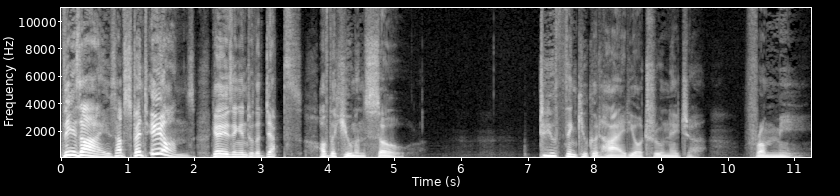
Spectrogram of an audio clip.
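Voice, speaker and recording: A pompous old ham actor. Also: male voice, medium pitch, very animated, slow pace, dry recording, studio quality. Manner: grandiose, theatrical, declaiming. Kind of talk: comedy radio sketch acting.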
